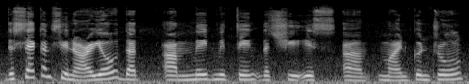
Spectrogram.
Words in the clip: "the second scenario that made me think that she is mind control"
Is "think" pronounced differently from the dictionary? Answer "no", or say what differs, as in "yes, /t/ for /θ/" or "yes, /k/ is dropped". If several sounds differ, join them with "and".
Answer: yes, /t/ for /θ/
